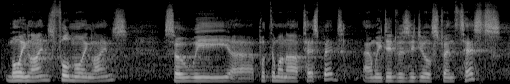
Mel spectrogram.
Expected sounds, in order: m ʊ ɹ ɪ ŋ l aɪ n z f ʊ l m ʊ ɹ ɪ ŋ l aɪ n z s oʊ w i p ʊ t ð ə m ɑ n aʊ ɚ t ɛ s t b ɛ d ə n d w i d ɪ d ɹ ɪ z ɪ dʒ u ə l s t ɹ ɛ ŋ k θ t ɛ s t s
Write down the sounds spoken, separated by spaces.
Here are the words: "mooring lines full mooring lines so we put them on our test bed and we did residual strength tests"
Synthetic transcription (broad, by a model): m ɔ ɪ ŋ l aɪ n z f ʊ l m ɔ ɪ ŋ l aɪ n z s oʊ w i p ʊ t ð ə m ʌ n aʊ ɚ t ɛ s t b ɛ d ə n w i d ɪ d ɹ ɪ z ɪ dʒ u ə l s t ɹ ɛ ŋ k θ t ɛ s t s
